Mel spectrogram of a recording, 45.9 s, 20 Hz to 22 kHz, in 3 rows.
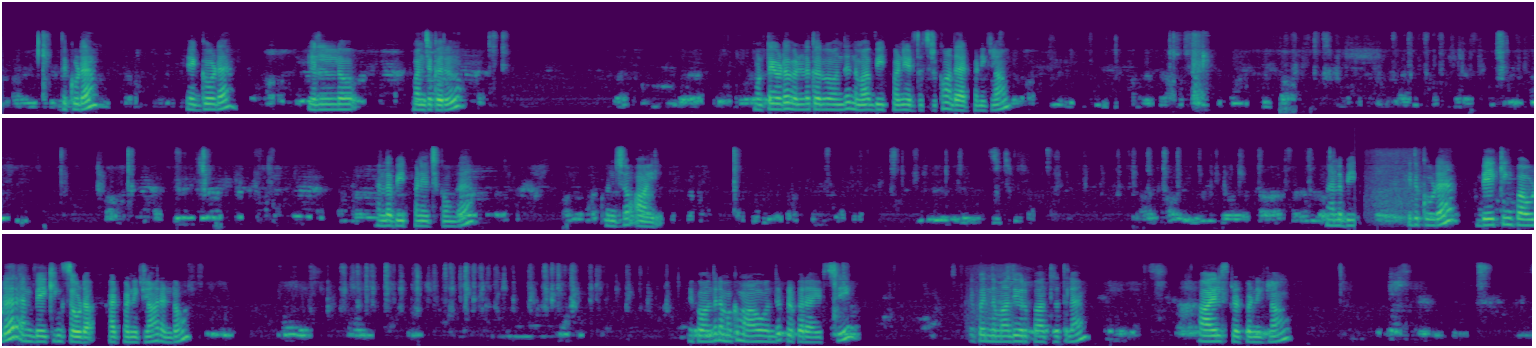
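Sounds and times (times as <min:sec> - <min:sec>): person talking: 0:00.0 - 0:05.0, 0:06.1 - 0:15.6, 0:16.3 - 0:25.8, 0:26.4 - 0:36.6, 0:37.4 - 0:39.3, 0:40.3 - 0:43.6, 0:44.4 - 0:45.9.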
